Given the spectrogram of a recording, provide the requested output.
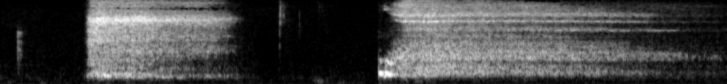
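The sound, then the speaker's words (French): A deep breath taken alone: a steady, airy inhale lasting over a second, a short pause, then a longer, breathy exhale that starts abruptly and slowly fades away. “Une respiration.”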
